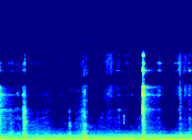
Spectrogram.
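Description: Hand wrench working a steering rack bracket bolt under a car: a few irregular, sharp metallic clicks, the loudest near the end, over a faint steady hum.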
